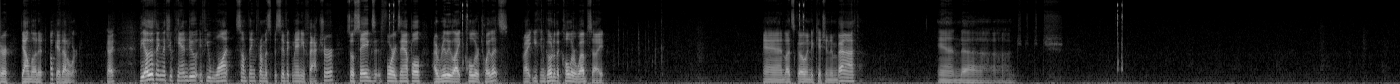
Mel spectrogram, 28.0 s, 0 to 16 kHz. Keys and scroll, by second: 10.2-13.5 typing.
